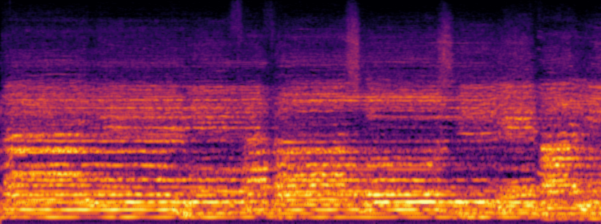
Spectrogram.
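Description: Background music of a choir singing slow, held chords.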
